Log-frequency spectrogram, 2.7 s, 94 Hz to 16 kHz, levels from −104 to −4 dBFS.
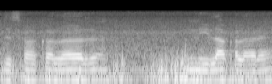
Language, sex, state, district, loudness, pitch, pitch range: Hindi, male, Uttarakhand, Uttarkashi, -16 LUFS, 115 Hz, 110-115 Hz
